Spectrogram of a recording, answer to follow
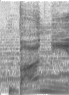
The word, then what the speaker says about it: banh mi: Banh mi is a sandwich. It's spelled B-A-N-H-M-I. B-A-N-H-M-I.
